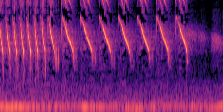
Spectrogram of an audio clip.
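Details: A young canary gives rapid short descending notes that slow into longer swooping whistles, then fades with a soft buzz.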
